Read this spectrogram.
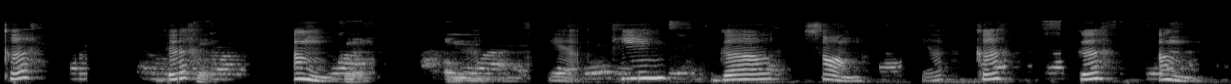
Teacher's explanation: the back of the tongue against the soft palates, ya. Velum, ya, soft palates in the back of your mouth here, ya. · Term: velar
